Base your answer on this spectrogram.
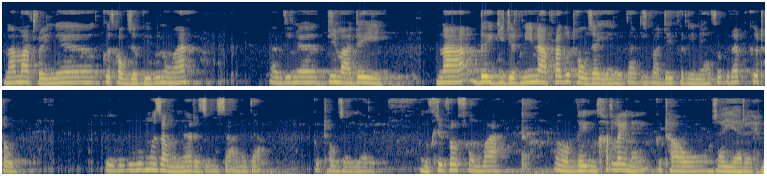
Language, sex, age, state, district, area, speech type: Bodo, female, 45-60, Assam, Chirang, rural, spontaneous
